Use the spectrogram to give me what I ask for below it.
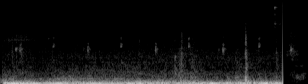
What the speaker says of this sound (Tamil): இப்போ நம்ம ஃபர்ஸ்ட் கியர் போட்டாச்சு ஹேண்ட் பிரேக்கை டவுன் பண்ணியாச்சு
